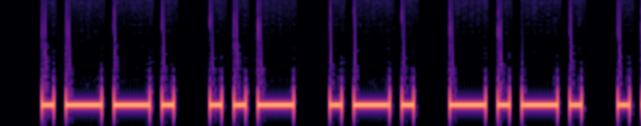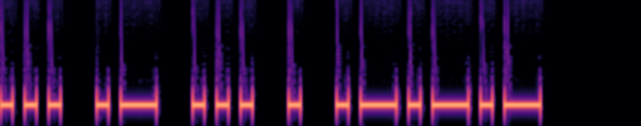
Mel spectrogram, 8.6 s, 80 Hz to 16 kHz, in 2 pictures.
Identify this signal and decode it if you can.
Morse code, heard as a keyed tone, about 16 wpm, 700 Hz. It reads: PURCHASE.
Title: Sentences from Top 1000 Words - Review Part 5 - 15wpm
